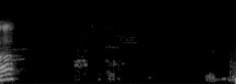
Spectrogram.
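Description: Speech only: the end of a spoken "yeah", then a few faint, brief murmured words over a video call.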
